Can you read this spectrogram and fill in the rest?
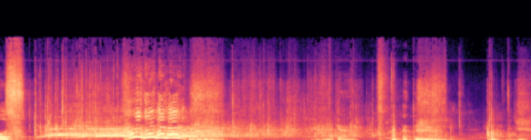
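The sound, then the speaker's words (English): An audience bursts into steady applause with loud, rising whoops and cheers for the first few seconds, then the clapping thins out into scattered claps and a few thumps. “About giving me a round of applause.”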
